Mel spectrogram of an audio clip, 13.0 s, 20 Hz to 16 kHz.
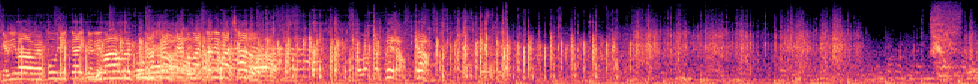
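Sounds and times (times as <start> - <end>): small crowd applauding: 0.0 - 9.0.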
